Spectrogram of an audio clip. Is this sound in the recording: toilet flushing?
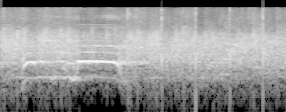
no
